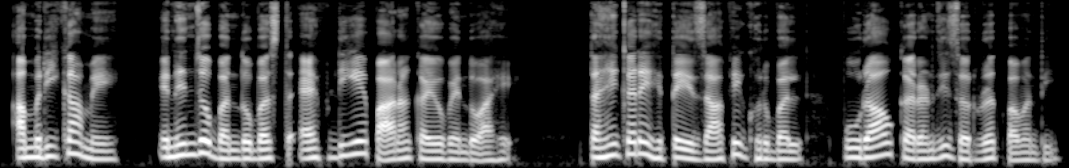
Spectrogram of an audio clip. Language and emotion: Sindhi, neutral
